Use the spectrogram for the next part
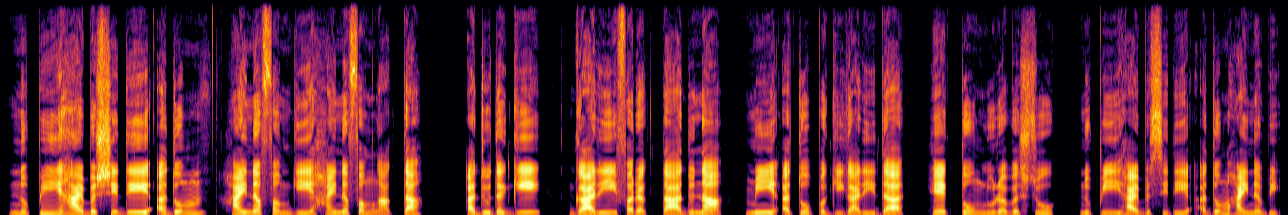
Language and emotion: Manipuri, neutral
